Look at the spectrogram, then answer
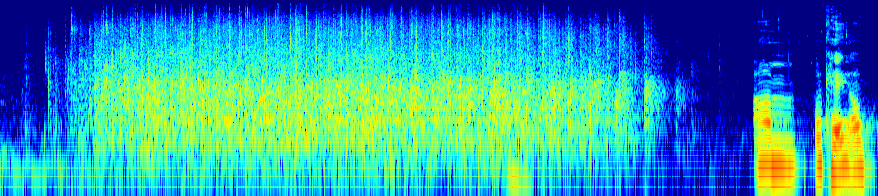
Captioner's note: applause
